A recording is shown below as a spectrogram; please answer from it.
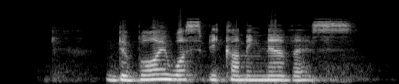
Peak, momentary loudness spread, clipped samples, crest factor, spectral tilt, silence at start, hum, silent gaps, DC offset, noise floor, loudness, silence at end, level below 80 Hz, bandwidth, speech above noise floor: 0 dBFS; 14 LU; under 0.1%; 14 dB; -4.5 dB/octave; 1.05 s; none; none; under 0.1%; -51 dBFS; -13 LUFS; 0.5 s; -54 dBFS; 8.4 kHz; 38 dB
